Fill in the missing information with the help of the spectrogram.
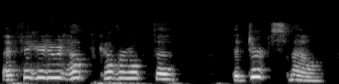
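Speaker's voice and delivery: high-pitched, sheepish put-on voice; embarrassed daughter covering up, voice pitched high; blushing daughter's excuse. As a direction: play a girl improvising an excuse, haltingly. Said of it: "And she blushes".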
